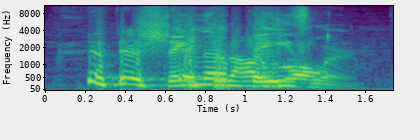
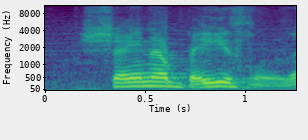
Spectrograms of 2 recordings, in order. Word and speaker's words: Baszler: Shayna Baszler. – Shayna Baszler, there you go.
